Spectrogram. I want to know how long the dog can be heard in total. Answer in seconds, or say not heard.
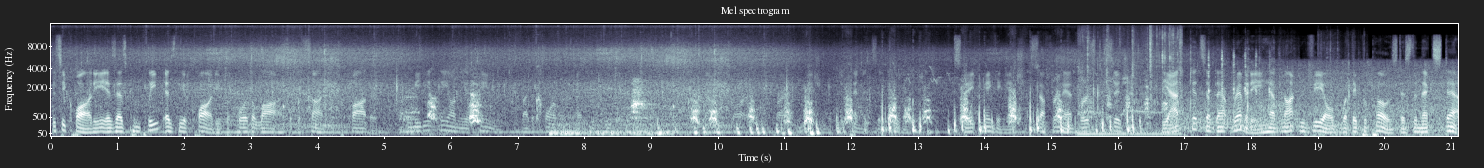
12 s.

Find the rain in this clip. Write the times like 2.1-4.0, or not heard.
0.0-21.0.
